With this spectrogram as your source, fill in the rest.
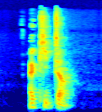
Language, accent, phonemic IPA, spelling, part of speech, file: French, France, /a.ki.tɛ̃/, aquitain, adjective / noun, LL-Q150 (fra)-aquitain.wav
- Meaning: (adjective) Aquitaine, Aquitanian; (noun) Aquitanian (ancient language)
